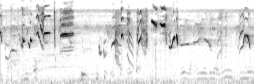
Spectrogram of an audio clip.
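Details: Fierce territory-holding oriental magpie-robin being lured with a decoy cage: bursts of varied whistled and scratchy notes, sharply rising and falling, in quick succession, with a man talking quietly underneath.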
